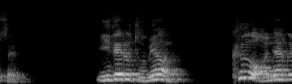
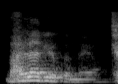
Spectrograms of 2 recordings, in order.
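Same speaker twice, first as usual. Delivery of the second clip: normal talking voice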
